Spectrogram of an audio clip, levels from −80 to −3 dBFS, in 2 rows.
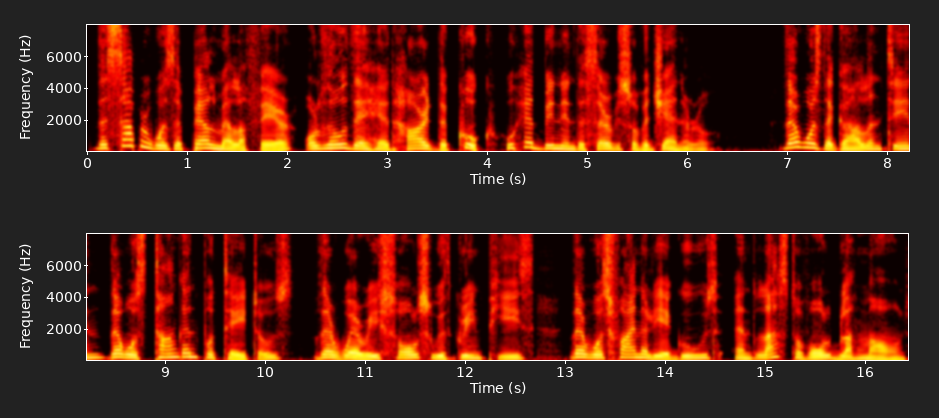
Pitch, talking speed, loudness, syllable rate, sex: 190 Hz, 170 wpm, -16 LUFS, 4.9 syllables/s, female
